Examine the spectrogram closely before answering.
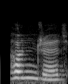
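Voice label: "hundred", English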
